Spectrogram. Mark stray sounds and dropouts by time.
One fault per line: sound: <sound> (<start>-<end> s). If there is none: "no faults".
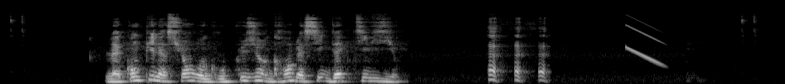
sound: laugh (4.9-5.5 s)
sound: chirp (6.3-6.7 s)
